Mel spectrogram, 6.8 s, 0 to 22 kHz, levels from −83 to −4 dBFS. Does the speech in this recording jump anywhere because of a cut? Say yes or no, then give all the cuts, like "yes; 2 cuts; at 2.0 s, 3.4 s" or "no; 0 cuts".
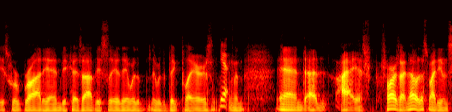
no; 0 cuts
